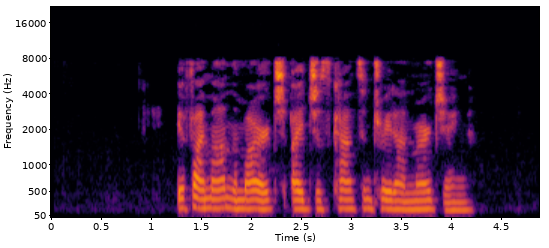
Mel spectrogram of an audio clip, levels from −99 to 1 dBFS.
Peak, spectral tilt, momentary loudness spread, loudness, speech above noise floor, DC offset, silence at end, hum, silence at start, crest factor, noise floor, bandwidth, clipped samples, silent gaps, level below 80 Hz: -6 dBFS; -2.5 dB/octave; 14 LU; -25 LUFS; 53 dB; under 0.1%; 0.65 s; none; 1.25 s; 22 dB; -80 dBFS; 8.4 kHz; under 0.1%; none; -72 dBFS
